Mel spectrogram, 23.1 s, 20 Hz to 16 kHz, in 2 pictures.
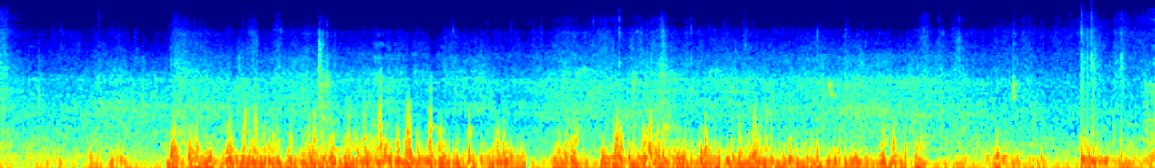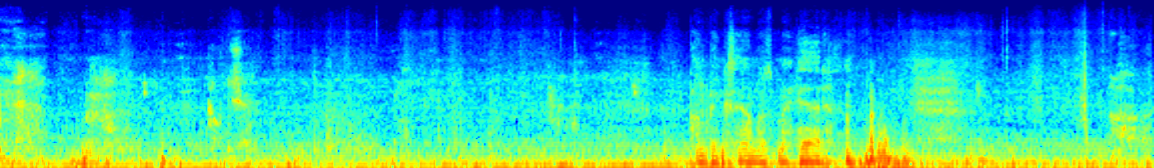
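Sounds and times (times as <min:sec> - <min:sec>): clothing rustling against microphone: 0:00.0 - 0:03.2, 0:08.5 - 0:23.0.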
